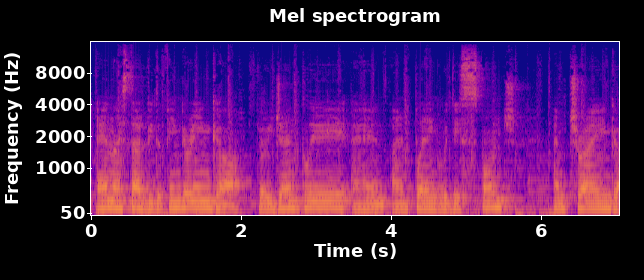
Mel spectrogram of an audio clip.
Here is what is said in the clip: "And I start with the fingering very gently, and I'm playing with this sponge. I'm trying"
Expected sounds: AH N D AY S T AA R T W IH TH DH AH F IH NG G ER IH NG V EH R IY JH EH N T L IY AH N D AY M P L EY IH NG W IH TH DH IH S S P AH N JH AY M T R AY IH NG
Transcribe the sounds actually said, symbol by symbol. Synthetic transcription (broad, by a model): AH N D AY S T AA R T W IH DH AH F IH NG G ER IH NG V EH R IY JH EH N T L IY AH N D AY M P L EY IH NG W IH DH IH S S P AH N CH AY M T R AY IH NG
